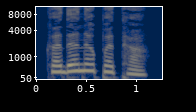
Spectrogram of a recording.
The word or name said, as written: ಕದನಪಥ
